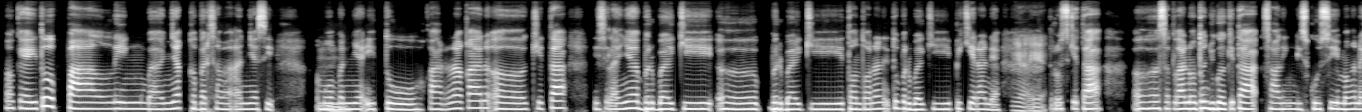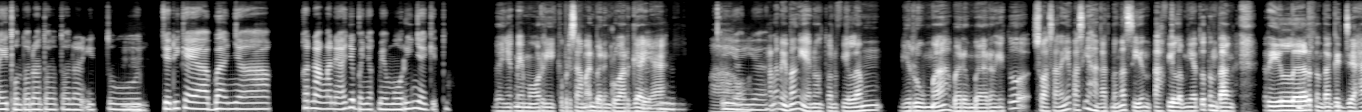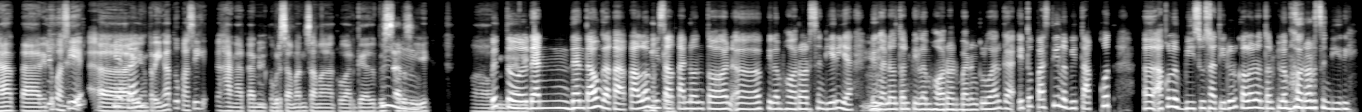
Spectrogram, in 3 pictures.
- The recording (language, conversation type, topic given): Indonesian, podcast, Apa kenanganmu saat menonton bersama keluarga di rumah?
- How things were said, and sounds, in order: tapping; chuckle; other background noise; laughing while speaking: "horor"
